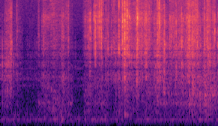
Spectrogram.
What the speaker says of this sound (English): We're going to first crease the diagonal with the brown side up, unfold, rotate and crease the other diagonal too.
